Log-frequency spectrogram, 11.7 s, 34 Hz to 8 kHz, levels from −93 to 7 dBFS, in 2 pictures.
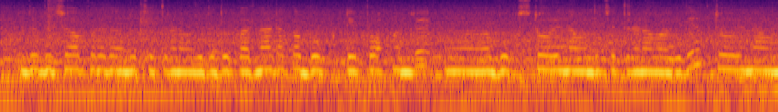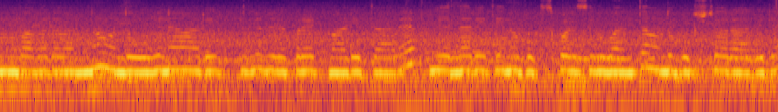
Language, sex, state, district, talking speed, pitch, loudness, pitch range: Kannada, female, Karnataka, Bijapur, 160 wpm, 250 Hz, -13 LUFS, 245-255 Hz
